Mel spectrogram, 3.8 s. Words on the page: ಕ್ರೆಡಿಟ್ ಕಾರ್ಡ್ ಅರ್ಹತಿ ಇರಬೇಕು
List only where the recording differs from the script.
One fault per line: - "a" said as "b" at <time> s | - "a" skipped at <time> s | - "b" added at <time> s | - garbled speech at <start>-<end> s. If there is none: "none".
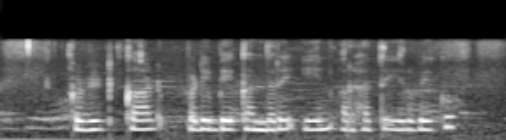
- "ಪಡಿಬೇಕಂದರ ಏನ" added at 1.4 s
